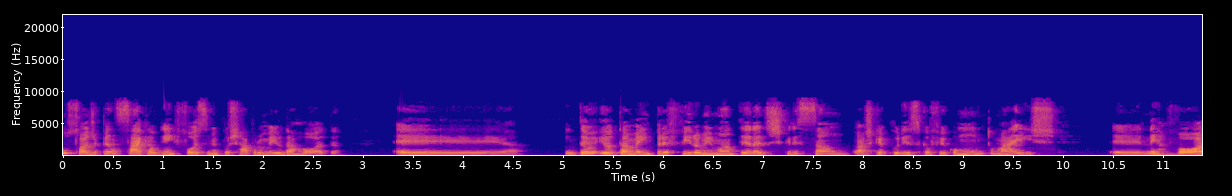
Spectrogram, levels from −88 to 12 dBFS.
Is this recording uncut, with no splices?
yes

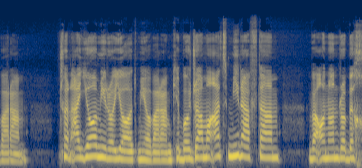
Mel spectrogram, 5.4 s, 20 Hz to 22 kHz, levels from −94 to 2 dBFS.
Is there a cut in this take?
no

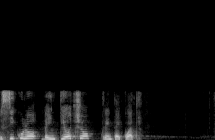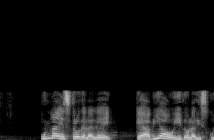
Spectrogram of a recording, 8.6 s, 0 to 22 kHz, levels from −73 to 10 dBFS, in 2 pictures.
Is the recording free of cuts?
no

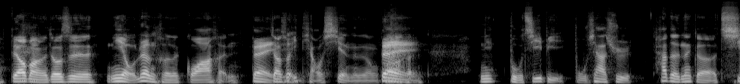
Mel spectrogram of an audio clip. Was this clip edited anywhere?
no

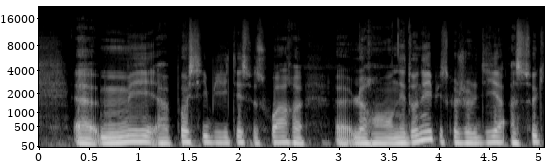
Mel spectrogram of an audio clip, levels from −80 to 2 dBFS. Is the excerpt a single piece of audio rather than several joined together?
yes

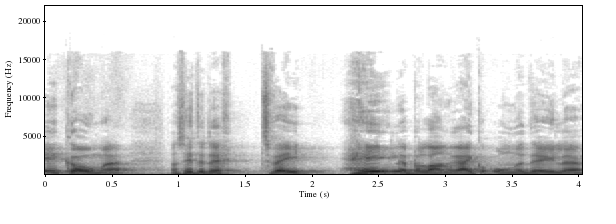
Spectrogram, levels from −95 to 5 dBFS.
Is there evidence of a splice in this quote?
no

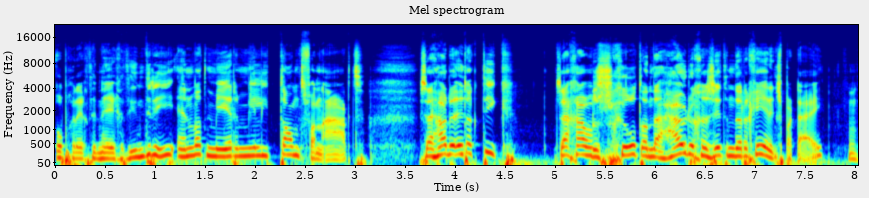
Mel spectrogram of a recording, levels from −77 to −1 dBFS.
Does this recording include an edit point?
yes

